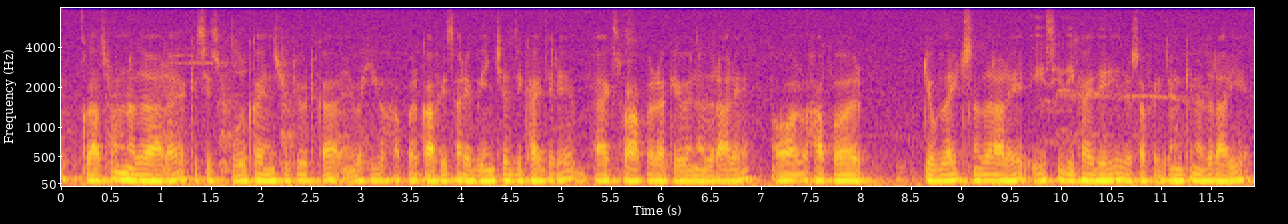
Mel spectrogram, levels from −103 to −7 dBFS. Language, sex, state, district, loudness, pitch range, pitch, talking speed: Hindi, male, Maharashtra, Nagpur, -16 LUFS, 95-100 Hz, 95 Hz, 255 wpm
